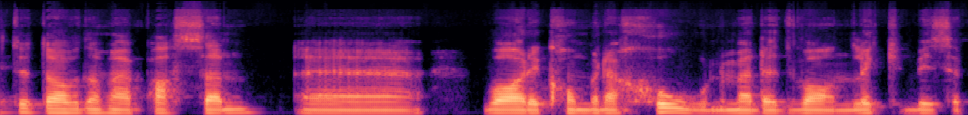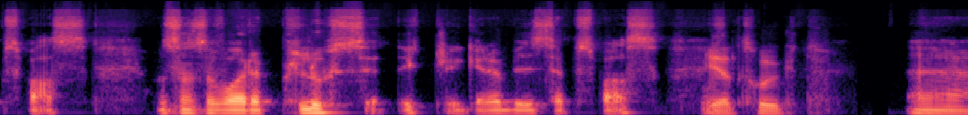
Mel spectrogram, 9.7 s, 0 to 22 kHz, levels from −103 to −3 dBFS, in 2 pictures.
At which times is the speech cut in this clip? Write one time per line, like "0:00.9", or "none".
0:08.3

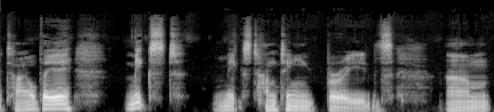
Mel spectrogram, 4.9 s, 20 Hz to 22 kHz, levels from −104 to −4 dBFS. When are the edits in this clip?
0:02.0

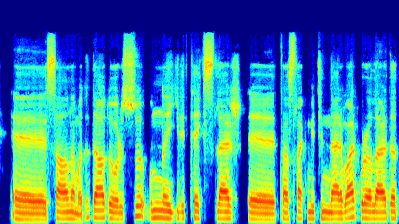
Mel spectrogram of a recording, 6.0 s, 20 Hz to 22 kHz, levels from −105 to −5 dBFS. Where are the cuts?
none

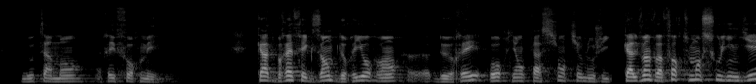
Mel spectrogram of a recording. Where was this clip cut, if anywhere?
0:06.1

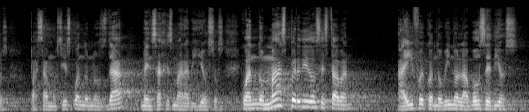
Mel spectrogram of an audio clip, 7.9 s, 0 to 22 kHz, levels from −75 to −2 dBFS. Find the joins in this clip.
0:03.6
0:05.9

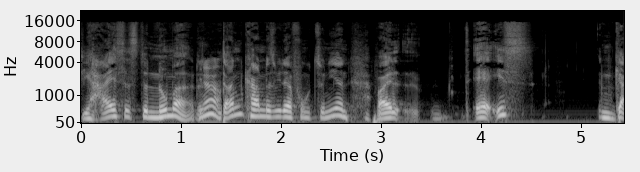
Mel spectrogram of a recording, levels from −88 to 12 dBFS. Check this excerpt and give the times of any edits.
0:01.4

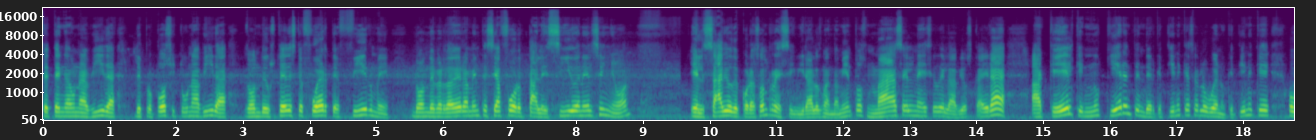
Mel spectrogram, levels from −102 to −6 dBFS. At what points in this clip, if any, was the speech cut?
0:09.5

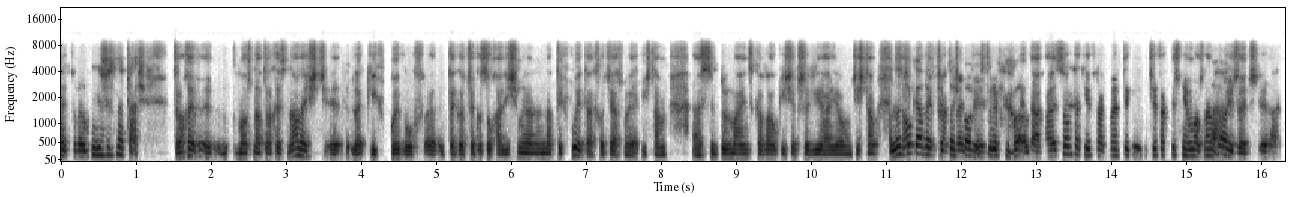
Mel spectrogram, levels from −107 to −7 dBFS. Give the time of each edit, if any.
none

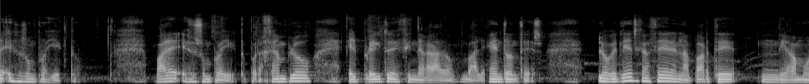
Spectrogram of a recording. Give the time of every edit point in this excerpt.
0:04.8

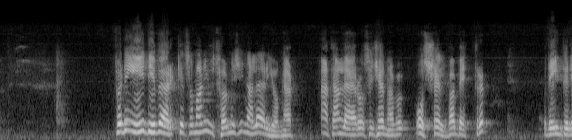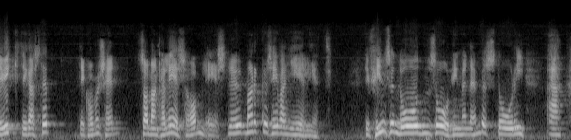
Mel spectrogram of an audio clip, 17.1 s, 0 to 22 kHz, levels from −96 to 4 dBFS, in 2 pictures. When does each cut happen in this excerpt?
0:10.5
0:13.9

